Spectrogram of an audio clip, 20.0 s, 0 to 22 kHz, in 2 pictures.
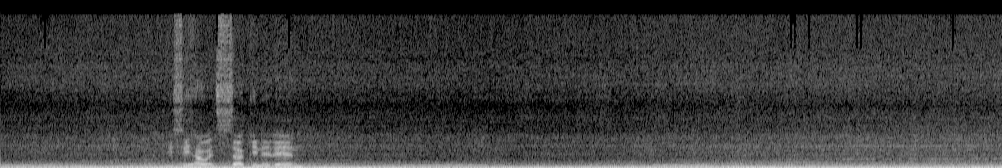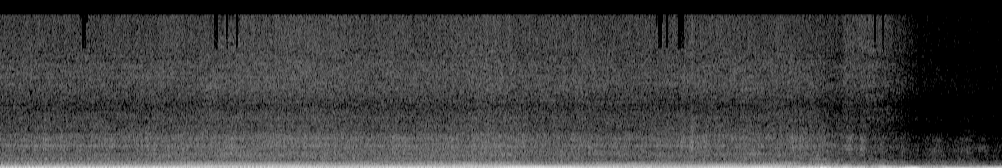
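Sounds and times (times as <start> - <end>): car engine running: 0.0 - 20.0.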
